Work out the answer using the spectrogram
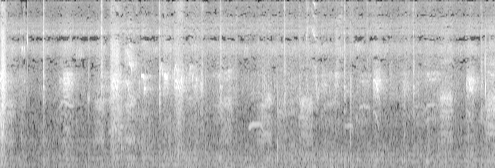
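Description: Faint outdoor ambience with short, scattered bird chirps and a few light clicks, the loudest click right at the start.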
